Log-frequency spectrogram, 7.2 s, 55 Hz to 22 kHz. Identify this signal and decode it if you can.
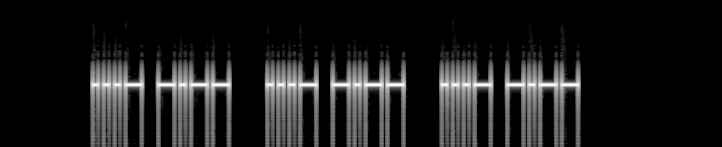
Morse code, heard as a keyed tone, about 22 wpm, 700 Hz. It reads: VY VY VY
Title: Abbreviations Repeated 3x - 22wpm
